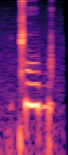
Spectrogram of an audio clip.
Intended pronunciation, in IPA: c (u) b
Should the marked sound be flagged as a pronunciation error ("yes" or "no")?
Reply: no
